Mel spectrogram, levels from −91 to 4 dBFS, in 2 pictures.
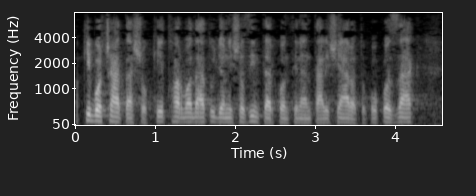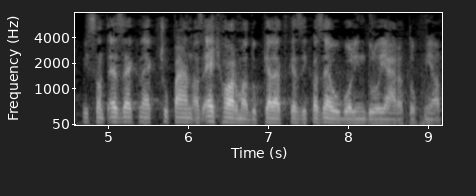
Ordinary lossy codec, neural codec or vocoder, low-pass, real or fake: none; none; none; real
